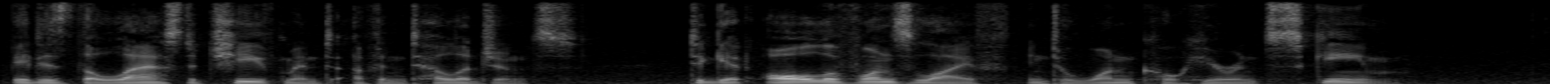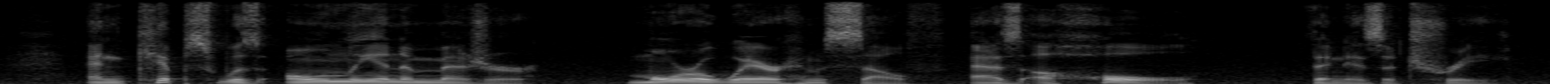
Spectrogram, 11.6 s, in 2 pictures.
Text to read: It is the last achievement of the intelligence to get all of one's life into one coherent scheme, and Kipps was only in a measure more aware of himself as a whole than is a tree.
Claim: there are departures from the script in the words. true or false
true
